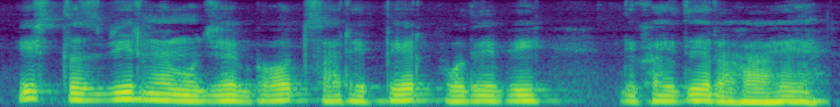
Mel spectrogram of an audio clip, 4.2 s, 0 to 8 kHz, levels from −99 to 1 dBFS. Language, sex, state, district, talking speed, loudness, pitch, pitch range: Hindi, male, Arunachal Pradesh, Lower Dibang Valley, 185 wpm, -14 LUFS, 115 Hz, 110-125 Hz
